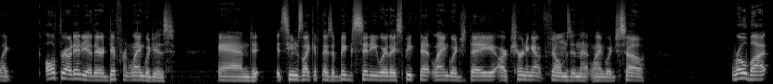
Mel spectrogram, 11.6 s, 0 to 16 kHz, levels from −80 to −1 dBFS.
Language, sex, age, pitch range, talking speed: English, male, 30-49, 125-145 Hz, 160 wpm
